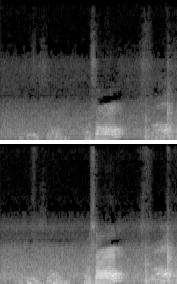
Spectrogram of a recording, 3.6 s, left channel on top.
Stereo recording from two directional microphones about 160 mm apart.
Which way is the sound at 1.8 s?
65° right (ahead or behind).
